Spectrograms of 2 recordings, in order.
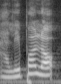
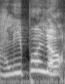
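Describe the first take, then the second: First: Lightly amused statement at moderate volume; comic deadpan report. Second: High, loud comic complaint; mock exasperation. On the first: Retold or imitated. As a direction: report the no-show simply, hint of amusement. Première attente à l'aéroport. (constat comique, retenu) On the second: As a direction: hit the repeated no-show harder, near laughing. Même constat, deux jours plus tard. (exaspération comique, plus appuyée)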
